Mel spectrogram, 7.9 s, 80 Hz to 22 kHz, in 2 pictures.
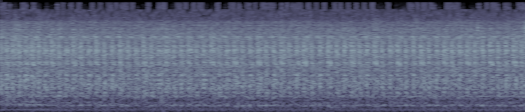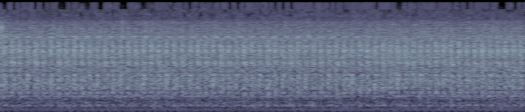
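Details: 1994 Ford Probe GT, held at about 3000 rpm: a steady, even note with no knocks or misses; oil pressure is over 50 psi, the low end of spec, while an intermittent idle pressure drop is being checked.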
